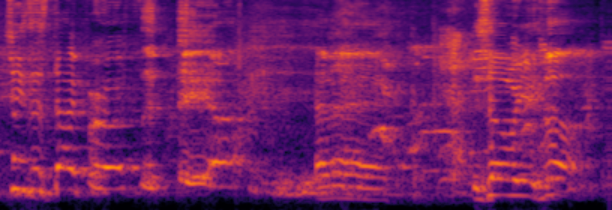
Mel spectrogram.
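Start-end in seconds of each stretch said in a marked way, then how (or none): 0.0-1.6 high, shouted mock slam poetry; Jump Street slam poet. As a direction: cry it out like an overwrought slam poet. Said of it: "you might picture twenty-two Jump Street".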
